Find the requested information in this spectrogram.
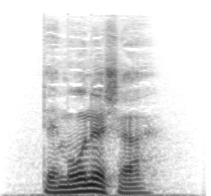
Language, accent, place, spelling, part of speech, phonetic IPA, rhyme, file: German, Germany, Berlin, dämonischer, adjective, [dɛˈmoːnɪʃɐ], -oːnɪʃɐ, De-dämonischer.ogg
- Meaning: 1. comparative degree of dämonisch 2. inflection of dämonisch: strong/mixed nominative masculine singular 3. inflection of dämonisch: strong genitive/dative feminine singular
